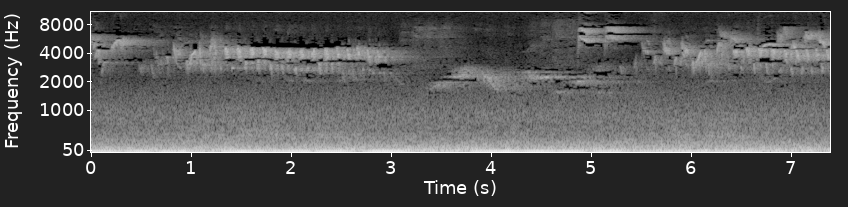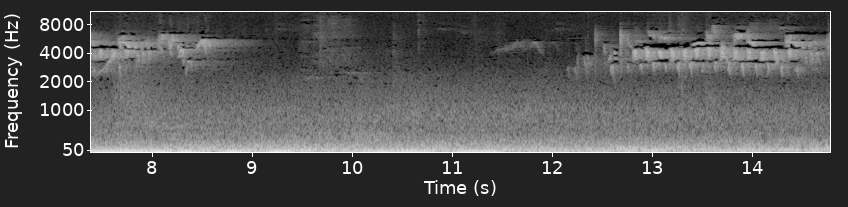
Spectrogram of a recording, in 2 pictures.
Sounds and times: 0.0s Black Redstart 9.0s
11.4s Black Redstart 14.7s

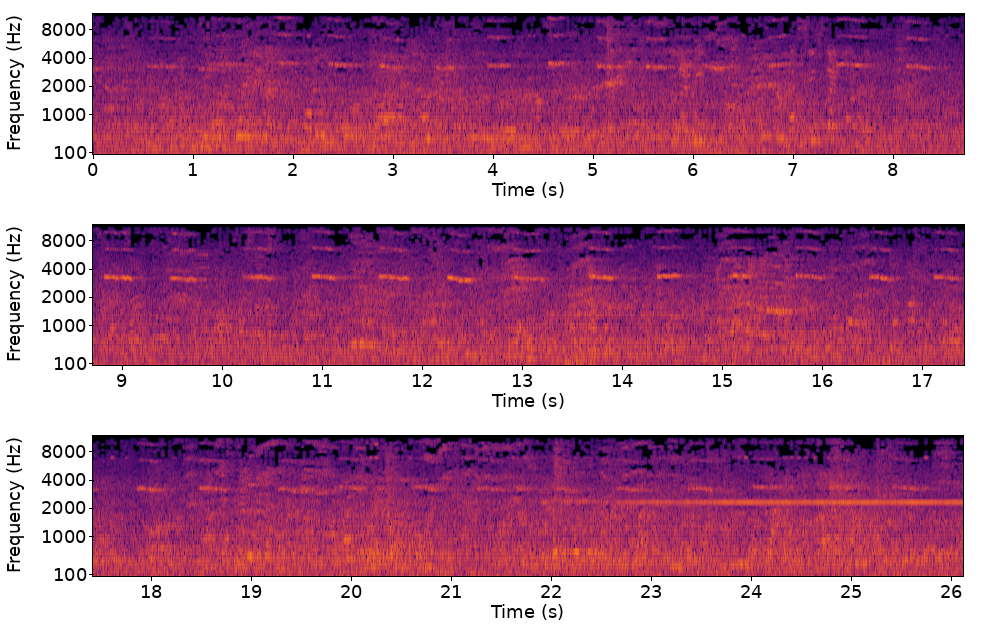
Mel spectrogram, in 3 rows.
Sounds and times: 0.0s crowd 26.1s

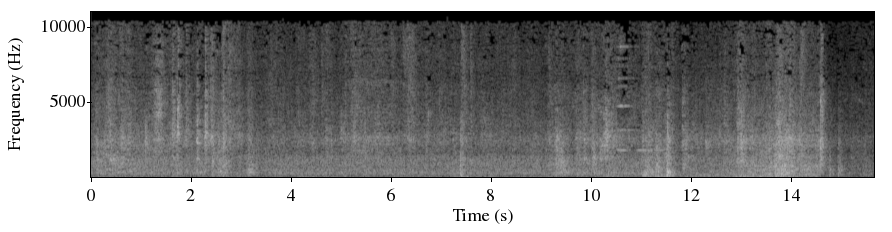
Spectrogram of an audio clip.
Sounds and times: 8.2s tramway 15.6s

